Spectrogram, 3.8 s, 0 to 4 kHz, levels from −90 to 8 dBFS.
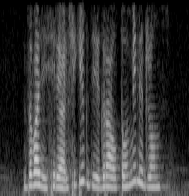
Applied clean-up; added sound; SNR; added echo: none; none; none; none.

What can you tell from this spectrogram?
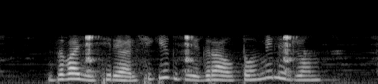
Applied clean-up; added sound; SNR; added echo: none; Clock; 5 dB; none.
